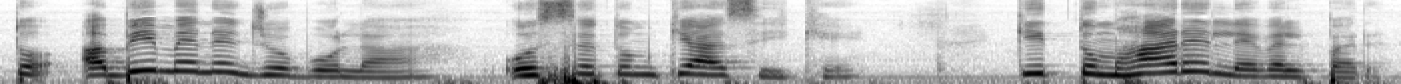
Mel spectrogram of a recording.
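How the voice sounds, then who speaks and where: High-voiced woman teaching biology. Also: a little slow. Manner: animated, addresses students as beta, asks checking questions. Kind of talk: online exam-prep lecture.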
